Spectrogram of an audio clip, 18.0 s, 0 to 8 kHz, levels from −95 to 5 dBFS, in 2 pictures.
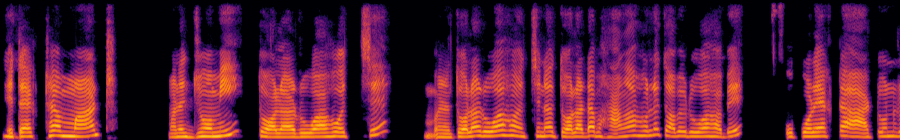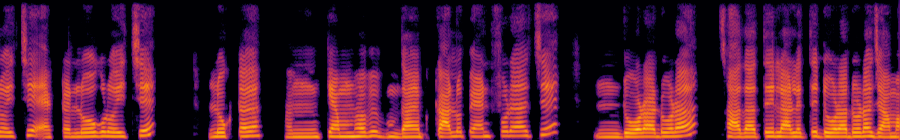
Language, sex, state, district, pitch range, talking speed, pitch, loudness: Bengali, female, West Bengal, Dakshin Dinajpur, 215-260 Hz, 135 wpm, 230 Hz, -16 LUFS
